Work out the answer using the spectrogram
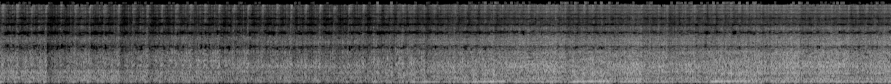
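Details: IH Farmall 706 tractor after new carburetor install and mixture adjustment: even, steady idle around three to four firing beats a second, settling smoother with no stumbling; normal idle.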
